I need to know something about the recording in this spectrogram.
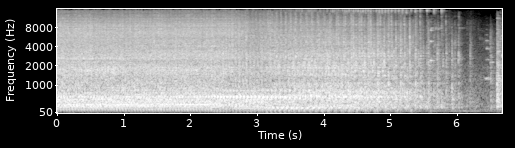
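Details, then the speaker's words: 1998 Briggs & Stratton V-twin that bogs at full throttle, run with a spark tester on the cylinder with the blackened plug; it runs fast and even, and spark is confirmed on that side; cylinder firing. "okay no question there we got spark on that side"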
